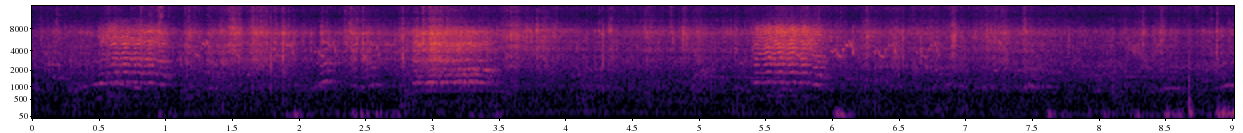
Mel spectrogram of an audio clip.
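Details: Three separate quavering goat bleats spaced a few seconds apart, each short and nasal, with soft knocks and rustling between them.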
